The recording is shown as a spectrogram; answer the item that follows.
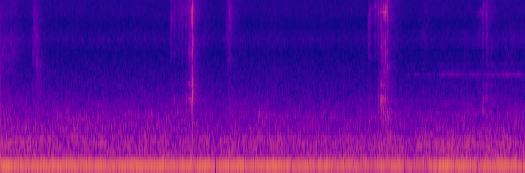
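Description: Scissors trim the ends of a felt bow. A few brief snips are spread out and faint over a steady low hum of room noise.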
